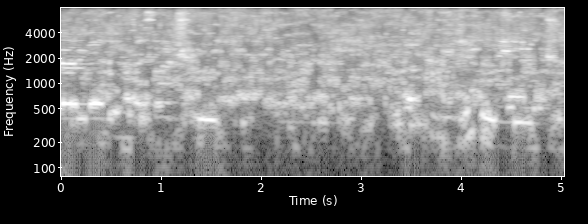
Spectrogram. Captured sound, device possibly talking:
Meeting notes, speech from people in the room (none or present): none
